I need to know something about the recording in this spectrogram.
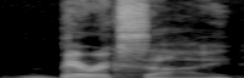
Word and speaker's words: Baraksai: for 16-year-old Mara Bar Let me make sure that I pronounce it correctly from what the uh police chief just said, um Baraksai.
